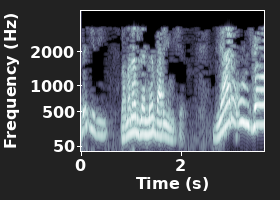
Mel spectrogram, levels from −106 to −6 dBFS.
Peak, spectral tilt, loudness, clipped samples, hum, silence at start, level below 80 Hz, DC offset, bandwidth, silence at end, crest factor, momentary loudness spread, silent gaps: 0 dBFS; -11 dB/octave; -15 LUFS; under 0.1%; none; 0 s; -62 dBFS; under 0.1%; 3.2 kHz; 0 s; 16 dB; 18 LU; none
